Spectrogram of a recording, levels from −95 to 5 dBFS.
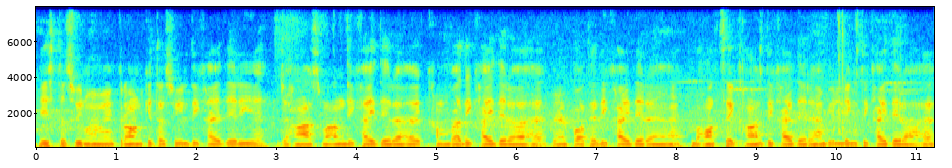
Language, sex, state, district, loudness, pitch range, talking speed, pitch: Hindi, male, Maharashtra, Nagpur, -20 LUFS, 110-115 Hz, 215 wpm, 115 Hz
